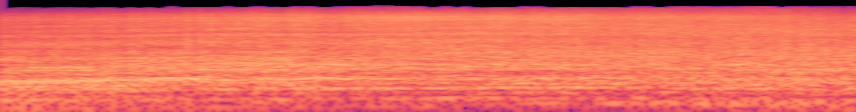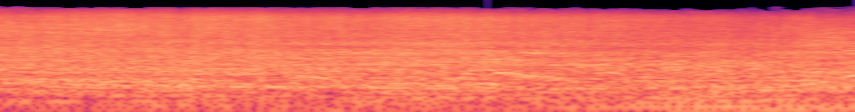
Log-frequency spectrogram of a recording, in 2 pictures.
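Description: Race car engines running on the track, loud and steady, with the engine pitch drifting up and down.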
